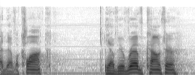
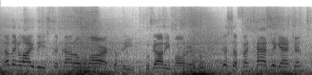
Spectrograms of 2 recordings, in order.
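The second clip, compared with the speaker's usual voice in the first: talking loudly and higher over a roaring engine; raised voice over engine; 11 semitones higher, 9 dB louder than usual. Real, not acted. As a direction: shout over the motor while driving. Talking while driving over engine noise.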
